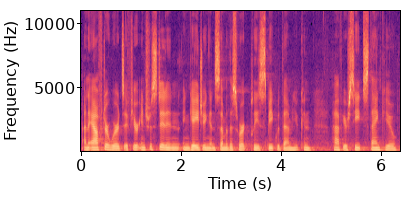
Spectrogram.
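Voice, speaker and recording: A woman's voice: low voice, little pitch movement, normal speed. An older woman hosting an event, giving announcements to an audience as a congregation leader. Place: synagogue sanctuary, microphone on stand at podium. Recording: reverberant hall, podium microphone.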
